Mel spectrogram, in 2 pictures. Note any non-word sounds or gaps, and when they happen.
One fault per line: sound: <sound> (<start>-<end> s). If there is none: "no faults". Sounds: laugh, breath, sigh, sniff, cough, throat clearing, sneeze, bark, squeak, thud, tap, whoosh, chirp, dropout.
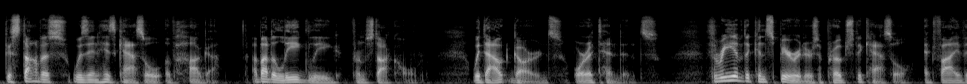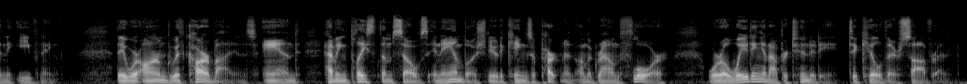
no faults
